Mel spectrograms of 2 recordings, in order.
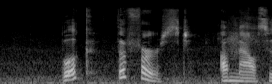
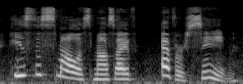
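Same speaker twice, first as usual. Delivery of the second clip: higher, louder disdainful aunt; Aunt Florence; 5 semitones higher, 4 dB louder than usual. A narrator's reading. Aunt looking down on the tiny mouse, disdainful. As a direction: sniff it disdainfully. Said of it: "said his Aunt Florence".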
